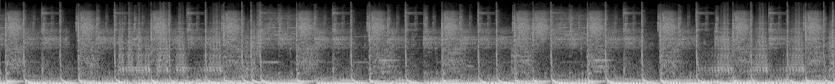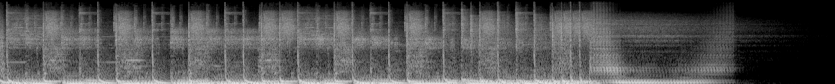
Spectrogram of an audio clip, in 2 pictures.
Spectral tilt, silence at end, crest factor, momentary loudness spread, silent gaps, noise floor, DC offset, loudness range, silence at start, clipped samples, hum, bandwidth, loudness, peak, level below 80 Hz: -3.5 dB/octave; 1 s; 10 dB; 3 LU; none; -61 dBFS; under 0.1%; 1 LU; 0 s; under 0.1%; 60 Hz at -30 dBFS; 18.5 kHz; -14 LUFS; 0 dBFS; -14 dBFS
